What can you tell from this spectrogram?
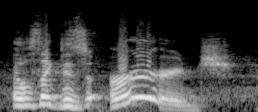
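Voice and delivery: ordinary delivery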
